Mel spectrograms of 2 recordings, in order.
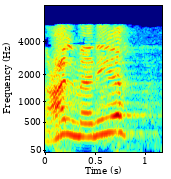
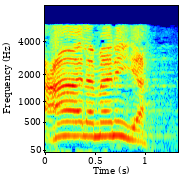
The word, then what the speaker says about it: علمانية: وكان من قواعد تسهيل اللغة العربية أن تأتي الكلمات على غير قياس، لما نقول اليوم علمانية نقول على غير قياس عند أهل اللغة، لأن القياس عند اللغة يفرض علينا أن ننطقها عالمانية، لكن هذه الكلمة خرجت بنا إلى مصطلح جديد، وهم سموه علمانية تسهيلا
